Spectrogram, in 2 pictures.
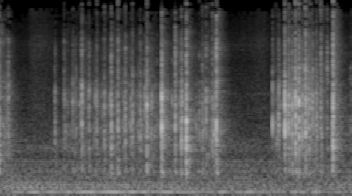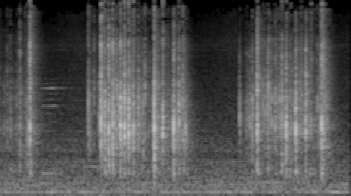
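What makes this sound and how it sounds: A single finger taps and presses the keys of a black full-size plastic computer keyboard resting flat on a lap. Quick, bright plastic clicks come in four dense bursts separated by short, quieter pauses, and each click stops almost at once.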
